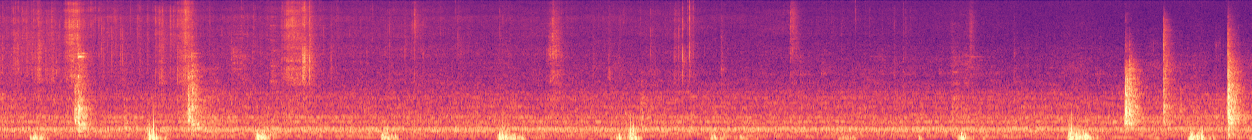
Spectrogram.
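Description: Small balls of fried dough thud softly onto a metal plate.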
